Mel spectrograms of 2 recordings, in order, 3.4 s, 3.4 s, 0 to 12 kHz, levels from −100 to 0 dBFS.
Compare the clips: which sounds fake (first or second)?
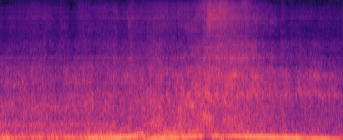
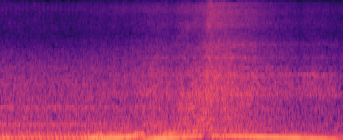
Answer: first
